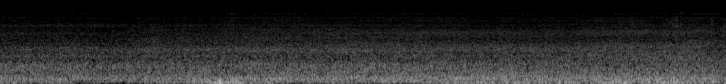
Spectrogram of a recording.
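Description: Sea surf breaking and washing over a flat rocky shore: a steady rushing noise. Wind buffets the microphone in low gusts, the strongest about two seconds in.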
